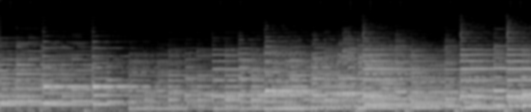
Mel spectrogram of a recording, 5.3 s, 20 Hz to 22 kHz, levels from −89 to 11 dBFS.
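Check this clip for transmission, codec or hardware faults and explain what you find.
There's one fault in this music clip, running the whole way through. The resampler restarted on every block: each 100 ms chunk was converted separately, probably from 48 kHz down to 44.1 kHz, so every block edge picks up a small error, heard as steady ticks at 10 Hz over the music.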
